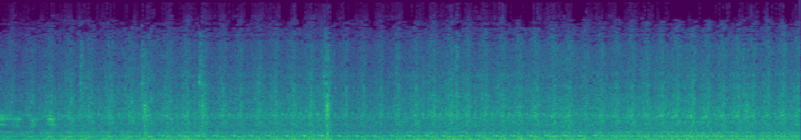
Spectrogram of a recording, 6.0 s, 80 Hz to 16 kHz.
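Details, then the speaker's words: 1946 Chevy 2-ton cab-over, 235 inline six, first run in years after head rebuild fixing two stuck exhaust valves: fast, steady idle with raspy exhaust and no knocking; idle good but somewhat high. "we got the old tur 23 235 running idle's good kind of a high idle"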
